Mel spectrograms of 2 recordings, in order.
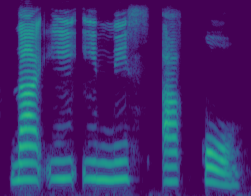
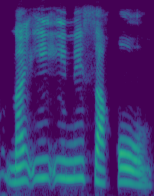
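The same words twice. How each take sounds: First: Each syllable held separately; slow, careful syllable-by-syllable reading; slow teaching model. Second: Said in the usual way. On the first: Shown as a demonstration. Teacher models an annoyance phrase for learners, slowly.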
